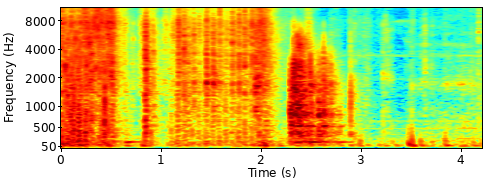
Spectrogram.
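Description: A deck of oracle cards being riffle-shuffled by hand: a rapid flutter of card edges at the start, then a second, longer flutter about a second in, fading to a few faint card clicks near the end.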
